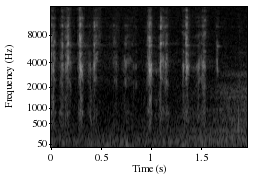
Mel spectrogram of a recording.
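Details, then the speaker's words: 2005 Chevy Silverado 5.3 V8, over 400,000 miles, engine apart: worn pushrod tip turned by hand in its rocker cup gives sharp, irregular high-pitched chirps; the squeak blamed on a lifter was this pushrod, smooth end silent. "But I think the entire time it was this darn push rod."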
